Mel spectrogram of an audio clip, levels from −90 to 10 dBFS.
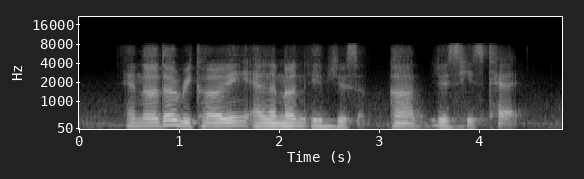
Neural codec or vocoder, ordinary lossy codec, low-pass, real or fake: codec, 16 kHz, 0.5 kbps, X-Codec, HuBERT features, trained on balanced general audio; none; none; fake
